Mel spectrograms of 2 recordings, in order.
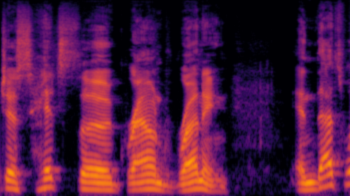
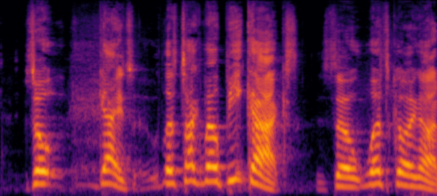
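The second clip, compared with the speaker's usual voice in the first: clumsy Boston accent, very high pitch, loud; 9 semitones higher, 6 dB louder than usual. Host speaks to the group as AI Justin, in a bad Boston accent. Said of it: "your Boston accent needs work there".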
